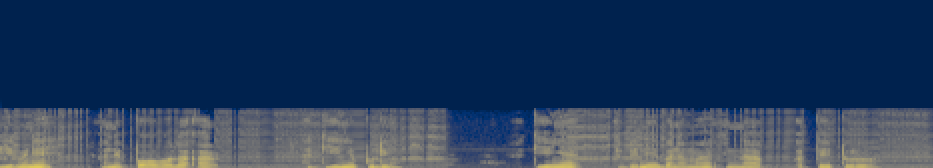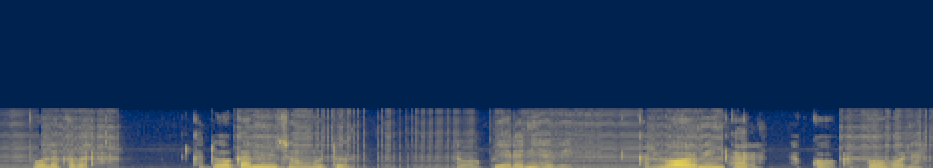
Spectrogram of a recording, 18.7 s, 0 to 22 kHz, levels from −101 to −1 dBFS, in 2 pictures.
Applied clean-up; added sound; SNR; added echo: none; Screech; 19 dB; none.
